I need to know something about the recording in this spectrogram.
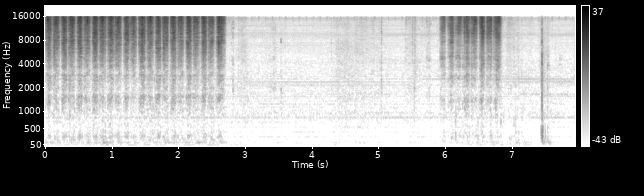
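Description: A cotton swab scrubs rapidly against a circuit board.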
